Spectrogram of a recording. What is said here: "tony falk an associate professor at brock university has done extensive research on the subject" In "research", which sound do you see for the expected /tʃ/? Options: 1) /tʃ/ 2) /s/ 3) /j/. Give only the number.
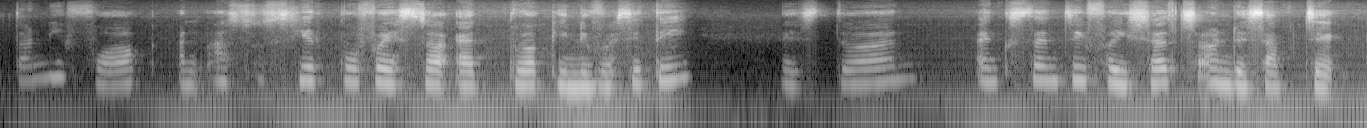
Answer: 2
